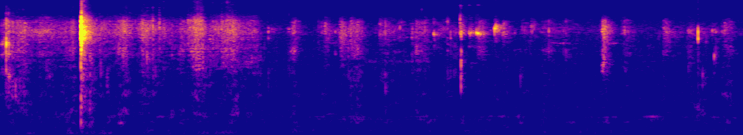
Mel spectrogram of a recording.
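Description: Close-up chewing of a mouthful of chocolate bar: small crunches and wet mouth clicks, with one sharp click about a second in.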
